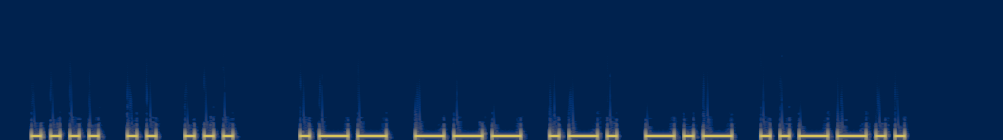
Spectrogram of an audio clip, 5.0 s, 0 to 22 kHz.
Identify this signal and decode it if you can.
Morse code, heard as a keyed tone, about 25 wpm, 700 Hz. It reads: HIS WORK?
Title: Sentences from Top 1300 Words 25wpm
